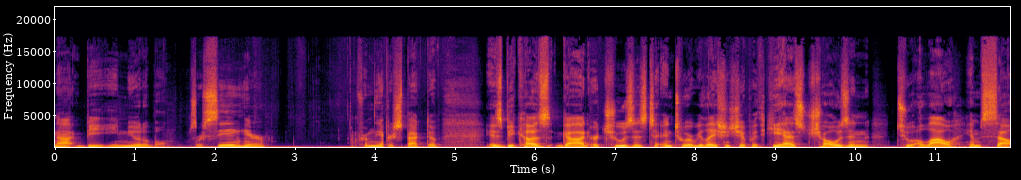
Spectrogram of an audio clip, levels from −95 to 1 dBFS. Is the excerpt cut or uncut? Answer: cut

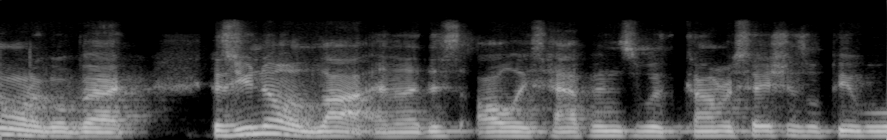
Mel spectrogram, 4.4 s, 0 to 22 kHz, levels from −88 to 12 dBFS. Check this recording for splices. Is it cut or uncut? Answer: uncut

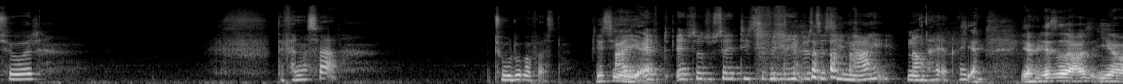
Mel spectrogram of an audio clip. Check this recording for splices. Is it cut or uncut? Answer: uncut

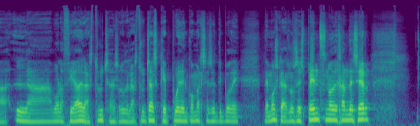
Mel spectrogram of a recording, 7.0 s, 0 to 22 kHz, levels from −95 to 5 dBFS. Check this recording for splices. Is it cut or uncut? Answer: uncut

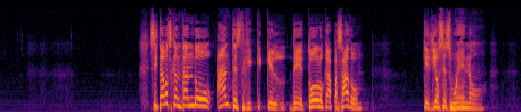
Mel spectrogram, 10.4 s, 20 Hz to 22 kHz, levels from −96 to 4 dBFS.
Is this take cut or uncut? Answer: cut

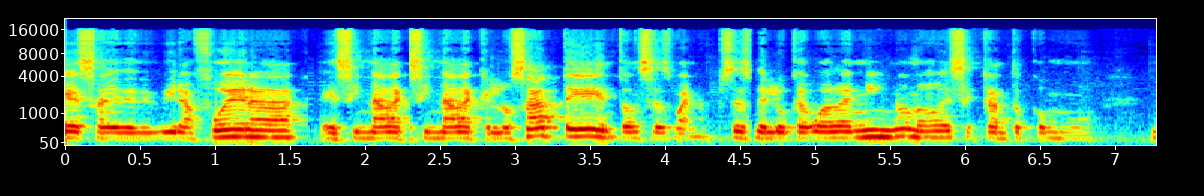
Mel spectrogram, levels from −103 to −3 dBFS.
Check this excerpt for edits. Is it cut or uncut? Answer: cut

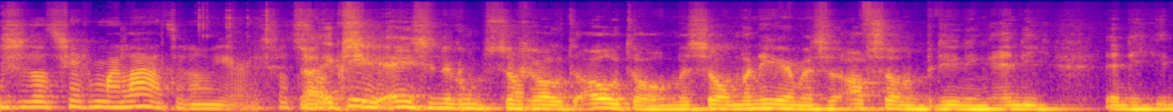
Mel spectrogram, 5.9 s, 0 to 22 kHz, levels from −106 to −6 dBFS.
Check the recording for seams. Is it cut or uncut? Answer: cut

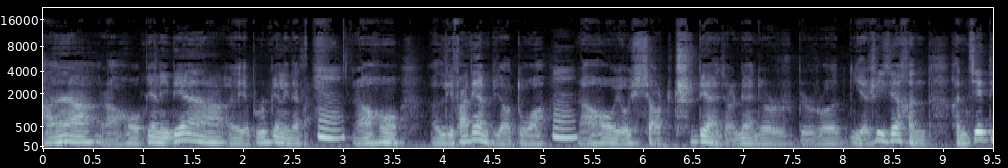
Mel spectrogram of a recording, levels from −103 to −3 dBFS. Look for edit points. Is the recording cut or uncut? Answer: cut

